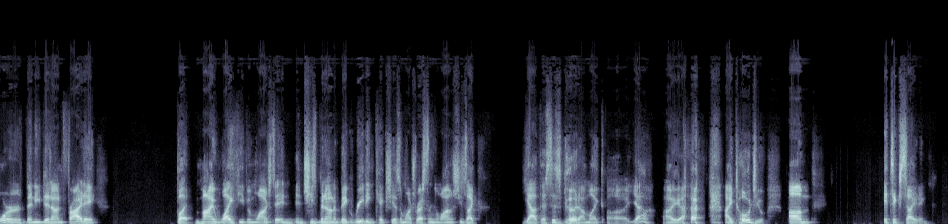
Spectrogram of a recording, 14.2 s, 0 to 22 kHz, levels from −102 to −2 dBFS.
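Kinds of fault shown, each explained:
No kinds of fault are heard in the speech.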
